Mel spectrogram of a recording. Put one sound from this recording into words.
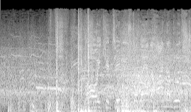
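A body thumps down onto a mat.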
